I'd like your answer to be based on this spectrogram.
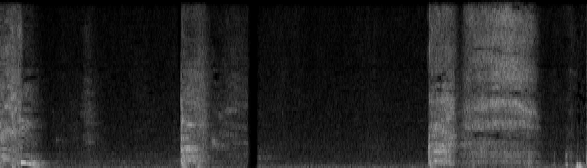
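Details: Three sharp, noisy sneezes separated by pauses, the last followed by a hissing exhale, from an adult male K-pop singer on a livestream, said to have allergies.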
